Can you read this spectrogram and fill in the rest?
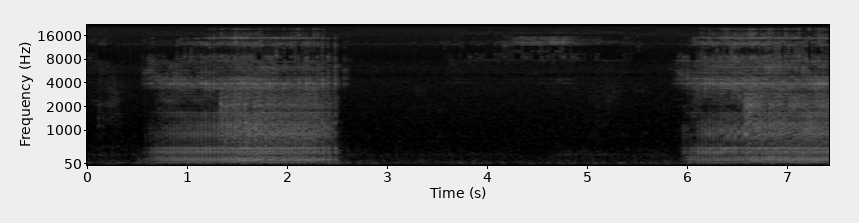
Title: Puppy snoring with a stuffy nose. #puppy #cute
